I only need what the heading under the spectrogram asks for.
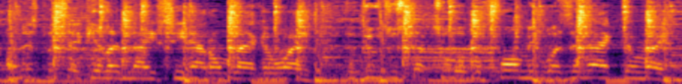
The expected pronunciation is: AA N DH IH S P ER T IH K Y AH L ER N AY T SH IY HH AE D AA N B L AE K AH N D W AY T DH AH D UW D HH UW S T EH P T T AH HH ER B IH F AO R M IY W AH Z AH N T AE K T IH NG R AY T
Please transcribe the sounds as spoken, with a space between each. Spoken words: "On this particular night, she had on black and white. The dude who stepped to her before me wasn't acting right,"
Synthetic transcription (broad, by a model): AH N DH IH S P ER T IH K Y L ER N AY T S IY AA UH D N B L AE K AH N W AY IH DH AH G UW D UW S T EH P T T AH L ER B IH F AO R M IY W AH Z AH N AE K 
